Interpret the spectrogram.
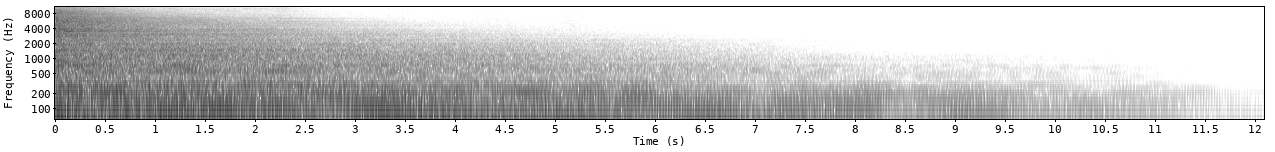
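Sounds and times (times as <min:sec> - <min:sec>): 
orchestra stab in D: 0:00.0 - 0:06.9.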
